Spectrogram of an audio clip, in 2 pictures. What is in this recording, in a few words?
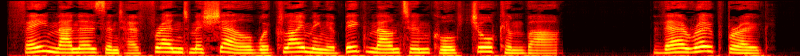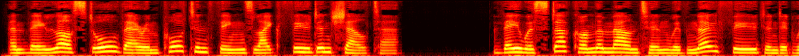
English Beginner SLOW Reading; Fay and Michelle Get Lost on Mountain Get Help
